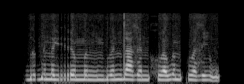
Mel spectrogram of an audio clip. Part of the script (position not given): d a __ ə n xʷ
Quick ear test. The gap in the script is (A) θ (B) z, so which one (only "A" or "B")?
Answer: B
